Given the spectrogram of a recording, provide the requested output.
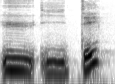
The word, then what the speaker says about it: eu: But you will have to pronounce it U.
